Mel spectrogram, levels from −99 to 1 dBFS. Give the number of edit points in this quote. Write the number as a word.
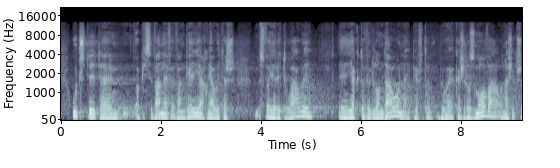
one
